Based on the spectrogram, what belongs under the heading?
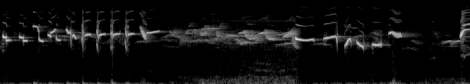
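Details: Male-provoking song of an Oriental magpie-robin kept as a competition songbird: a fast burst of sharp ticking chips, then a sliding, wavering whistled warble, ending in short scratchy notes.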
